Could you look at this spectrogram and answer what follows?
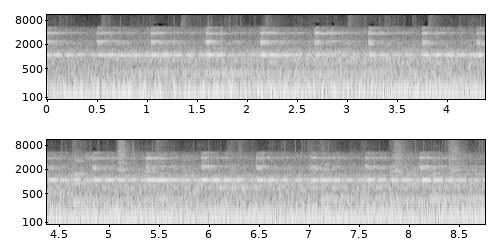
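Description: Diesel locomotive rolling slowly by with its engine rumbling, while a bell rings steadily about twice a second over a constant high tone.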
